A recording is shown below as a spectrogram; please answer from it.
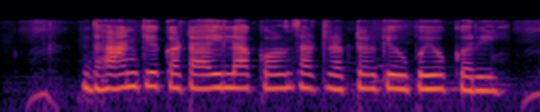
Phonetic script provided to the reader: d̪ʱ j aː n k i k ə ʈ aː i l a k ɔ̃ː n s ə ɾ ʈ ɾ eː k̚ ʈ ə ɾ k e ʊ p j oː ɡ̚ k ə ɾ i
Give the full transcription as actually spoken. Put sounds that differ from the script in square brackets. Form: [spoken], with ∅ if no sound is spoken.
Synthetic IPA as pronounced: d̪ʱ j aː n k [e] k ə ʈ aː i l a k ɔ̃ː n s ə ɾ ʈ ɾ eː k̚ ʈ ə ɾ k e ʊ p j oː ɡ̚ k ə ɾ i

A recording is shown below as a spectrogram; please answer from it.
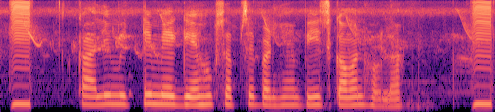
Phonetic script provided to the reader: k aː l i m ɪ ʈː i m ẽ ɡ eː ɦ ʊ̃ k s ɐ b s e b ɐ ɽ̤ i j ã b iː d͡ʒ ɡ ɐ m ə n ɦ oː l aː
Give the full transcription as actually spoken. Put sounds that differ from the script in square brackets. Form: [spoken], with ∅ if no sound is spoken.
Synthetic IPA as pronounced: k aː l i m ɪ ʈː i m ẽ ɡ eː ɦ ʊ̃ k s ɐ b s e b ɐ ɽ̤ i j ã b iː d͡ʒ [k] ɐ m ə n ɦ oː l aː

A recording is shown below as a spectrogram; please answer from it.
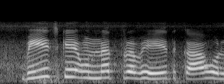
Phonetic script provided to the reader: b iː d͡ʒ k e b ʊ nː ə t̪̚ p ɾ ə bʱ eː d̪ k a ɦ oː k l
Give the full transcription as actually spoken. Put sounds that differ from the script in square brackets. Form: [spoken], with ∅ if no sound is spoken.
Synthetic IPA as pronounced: b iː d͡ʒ k e [∅] ʊ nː ə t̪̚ p ɾ ə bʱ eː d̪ k a ɦ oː [∅] l

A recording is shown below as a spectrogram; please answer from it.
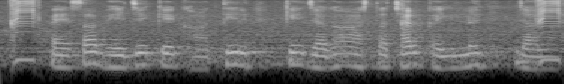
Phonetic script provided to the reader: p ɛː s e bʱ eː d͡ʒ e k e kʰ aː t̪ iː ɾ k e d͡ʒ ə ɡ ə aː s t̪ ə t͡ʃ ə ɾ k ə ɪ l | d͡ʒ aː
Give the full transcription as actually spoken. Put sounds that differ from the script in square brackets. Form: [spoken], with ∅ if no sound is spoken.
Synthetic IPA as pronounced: p ɛː s [a] bʱ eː d͡ʒ e k e kʰ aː t̪ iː ɾ k e d͡ʒ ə ɡ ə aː s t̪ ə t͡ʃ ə ɾ k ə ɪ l | d͡ʒ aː

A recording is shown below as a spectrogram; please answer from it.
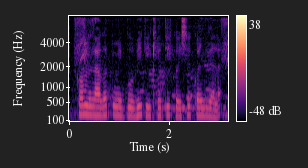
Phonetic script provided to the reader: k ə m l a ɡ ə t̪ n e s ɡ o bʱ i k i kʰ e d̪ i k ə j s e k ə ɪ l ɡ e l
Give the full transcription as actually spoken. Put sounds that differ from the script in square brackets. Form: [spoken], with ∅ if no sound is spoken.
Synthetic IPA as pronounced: k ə m l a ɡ ə t̪ [m] e [∅] ɡ o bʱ i k i kʰ e [t̪] i k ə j s e k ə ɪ l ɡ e l

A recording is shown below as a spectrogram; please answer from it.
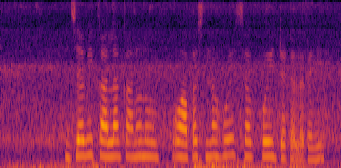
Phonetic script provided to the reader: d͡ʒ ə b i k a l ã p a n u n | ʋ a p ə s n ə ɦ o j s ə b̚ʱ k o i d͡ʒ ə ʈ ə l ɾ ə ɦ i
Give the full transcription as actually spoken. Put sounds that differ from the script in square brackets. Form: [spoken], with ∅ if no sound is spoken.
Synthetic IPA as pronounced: d͡ʒ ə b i k a l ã [k] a n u n | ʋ a p ə s n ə ɦ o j s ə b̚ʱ k o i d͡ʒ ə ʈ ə l ɾ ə ɦ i

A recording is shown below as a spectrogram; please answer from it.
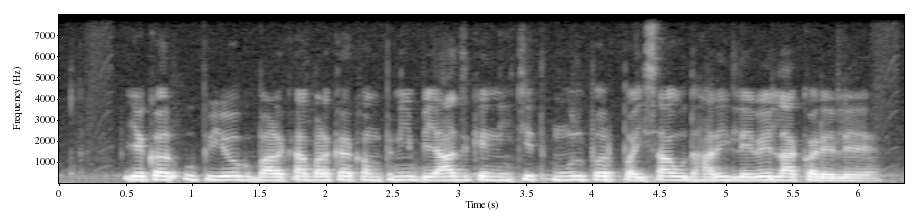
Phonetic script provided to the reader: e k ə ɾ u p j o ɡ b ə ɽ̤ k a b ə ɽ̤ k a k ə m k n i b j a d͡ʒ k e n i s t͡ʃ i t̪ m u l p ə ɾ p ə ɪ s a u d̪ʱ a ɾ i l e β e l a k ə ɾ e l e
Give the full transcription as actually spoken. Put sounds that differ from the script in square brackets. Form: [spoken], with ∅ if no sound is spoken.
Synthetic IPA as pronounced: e k ə ɾ u p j o ɡ b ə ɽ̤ k a b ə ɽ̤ k a k ə m [p] n i b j a d͡ʒ k e n i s t͡ʃ i t̪ m u l p ə ɾ p ə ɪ s a u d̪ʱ a ɾ i l e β e l a k ə ɾ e l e

